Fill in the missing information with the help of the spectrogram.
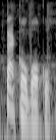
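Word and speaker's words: Takuboku: el escritor japonés Ishikawa Tokuboku. Lo dije bien, ¿verdad? Takoboku. Muy bien.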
